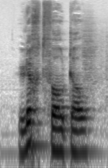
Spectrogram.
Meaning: aerial photograph
- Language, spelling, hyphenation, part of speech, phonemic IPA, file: Dutch, luchtfoto, lucht‧fo‧to, noun, /ˈlʏxtˌfoː.toː/, Nl-luchtfoto.ogg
